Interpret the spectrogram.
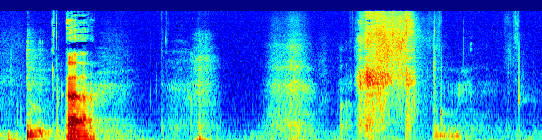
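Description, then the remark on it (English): A single forceful sneeze: a sharp voiced intake and then a loud breathy burst, with a few quiet vocal murmurs and breaths around it. “Sorry, just sneezed my sins away.”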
